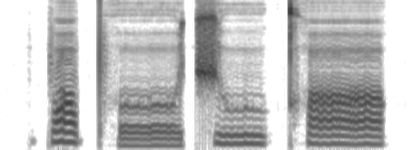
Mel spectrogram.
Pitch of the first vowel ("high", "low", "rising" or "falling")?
high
